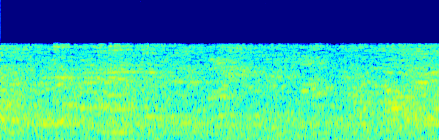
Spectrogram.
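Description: Steady murmur of many people talking at once in a large, echoing chamber, with no single voice standing out.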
